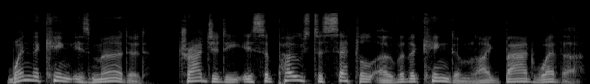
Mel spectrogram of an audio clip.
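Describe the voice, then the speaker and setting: A man reading a scripted bedtime story in a measured, wry storytelling manner. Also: medium pitch, very animated, a little mellow, no room sound, studio quality.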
